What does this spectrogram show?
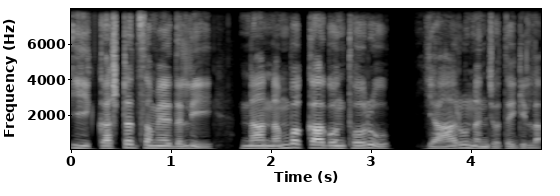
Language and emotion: Kannada, sad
